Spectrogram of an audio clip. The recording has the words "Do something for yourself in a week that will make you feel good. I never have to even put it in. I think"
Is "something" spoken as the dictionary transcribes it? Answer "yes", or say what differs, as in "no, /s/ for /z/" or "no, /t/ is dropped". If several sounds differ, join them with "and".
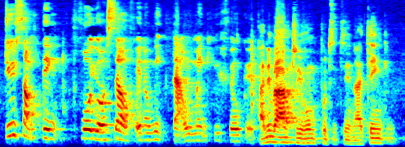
yes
